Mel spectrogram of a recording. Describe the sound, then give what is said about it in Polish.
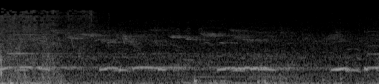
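Cranes call over flooded wetland meadows with shallow water and old willows, giving a series of drawn-out, trumpeting notes repeated at irregular intervals, moderately loud above a soft background hiss. “To dobre miejsce na to, żeby nagrywać żurawie. O, słyszymy żurawie.”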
